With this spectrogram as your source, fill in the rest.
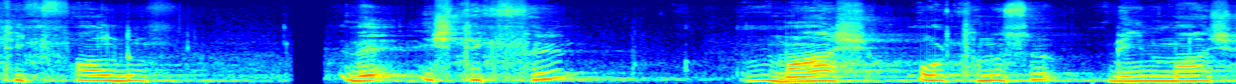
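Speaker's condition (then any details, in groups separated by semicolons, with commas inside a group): Dystonic cerebral palsy; no speech until age 6, spasticity hinders reading aloud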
